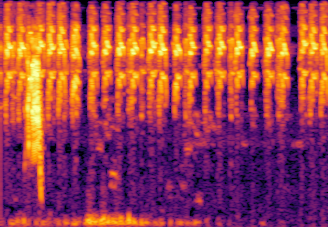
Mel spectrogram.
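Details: Myna chicks being fed as both parents arrive at the nest: a fast, steady train of short, high, scratchy chirps, about three per second, with one louder harsh squawk near the start and a faint low rumble.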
